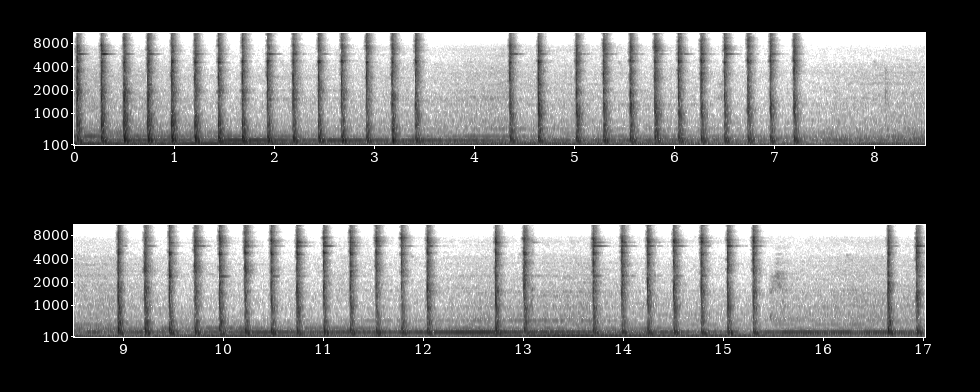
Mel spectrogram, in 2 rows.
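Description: Metal socket extension struck repeatedly with a hammer to drive out a tilt trim part on a 2002 Mercury two-stroke outboard: sharp ringing clinks in fast steady bursts, close and loud, with short pauses between runs over a low hum.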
